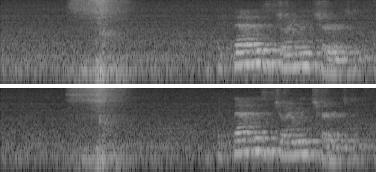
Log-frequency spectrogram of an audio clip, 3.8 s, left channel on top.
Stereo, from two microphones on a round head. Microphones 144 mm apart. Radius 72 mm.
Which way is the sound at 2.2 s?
65° right (ahead or behind).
